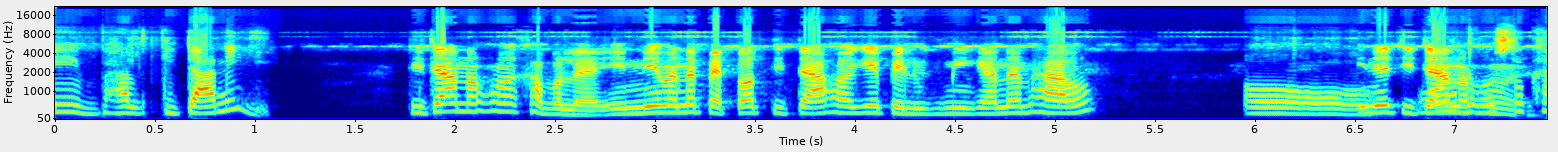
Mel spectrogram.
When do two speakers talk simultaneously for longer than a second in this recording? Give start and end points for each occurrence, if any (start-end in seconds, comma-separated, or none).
none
